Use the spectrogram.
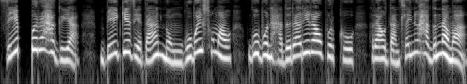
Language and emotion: Bodo, surprised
